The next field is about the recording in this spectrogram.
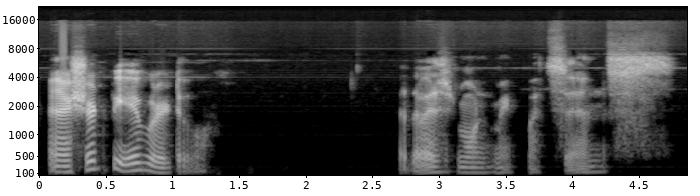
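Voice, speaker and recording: Male game streamer, slow and halting, gravelly tone, faint game music behind. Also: mid-range voice, bright, forceful tone, dry recording. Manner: slow, hesitant, murmuring to himself with fillers. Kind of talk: casual live gameplay commentary.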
